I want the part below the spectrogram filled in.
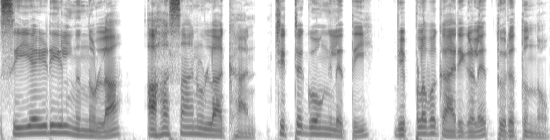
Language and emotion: Malayalam, neutral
